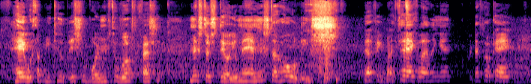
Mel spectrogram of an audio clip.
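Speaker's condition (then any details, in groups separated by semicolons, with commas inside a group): Cerebral palsy; speech is not the best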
